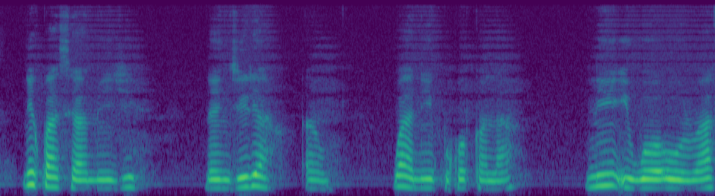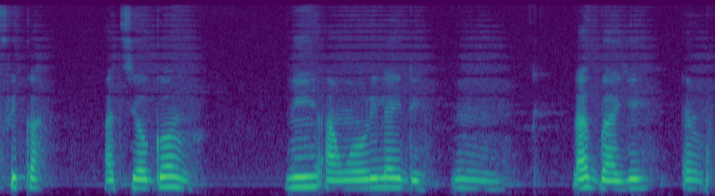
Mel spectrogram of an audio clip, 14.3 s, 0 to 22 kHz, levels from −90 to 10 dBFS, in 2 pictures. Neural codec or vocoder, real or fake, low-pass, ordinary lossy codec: none; real; 19.8 kHz; none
